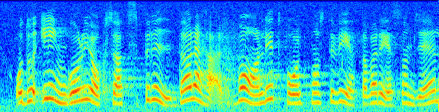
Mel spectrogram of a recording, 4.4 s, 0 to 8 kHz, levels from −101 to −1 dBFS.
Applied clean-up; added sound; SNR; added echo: none; none; none; none.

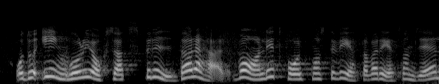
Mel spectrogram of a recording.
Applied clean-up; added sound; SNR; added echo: neural mask model Resemble Enhance denoiser.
